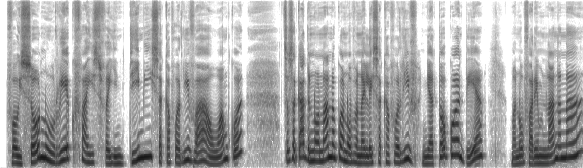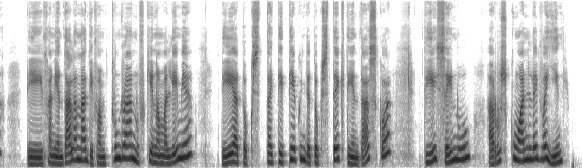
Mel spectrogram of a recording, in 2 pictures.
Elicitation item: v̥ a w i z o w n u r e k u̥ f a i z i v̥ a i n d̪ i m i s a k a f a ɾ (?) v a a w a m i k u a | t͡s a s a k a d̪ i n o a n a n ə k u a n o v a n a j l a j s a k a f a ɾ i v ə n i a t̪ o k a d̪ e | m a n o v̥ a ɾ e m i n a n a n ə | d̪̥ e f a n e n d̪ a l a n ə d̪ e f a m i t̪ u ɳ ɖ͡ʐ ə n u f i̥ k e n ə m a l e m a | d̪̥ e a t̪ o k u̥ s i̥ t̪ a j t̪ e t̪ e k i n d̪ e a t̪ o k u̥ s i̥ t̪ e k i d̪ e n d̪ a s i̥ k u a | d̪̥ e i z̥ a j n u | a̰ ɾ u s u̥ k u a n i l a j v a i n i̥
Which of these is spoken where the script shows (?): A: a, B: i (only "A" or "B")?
B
